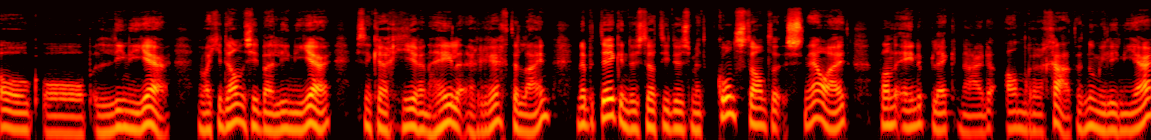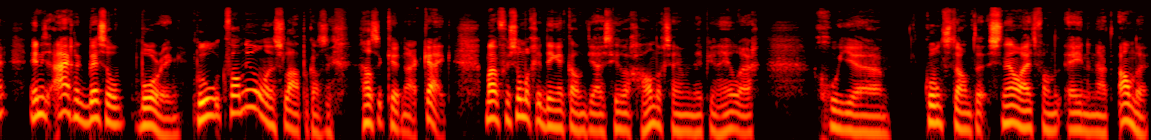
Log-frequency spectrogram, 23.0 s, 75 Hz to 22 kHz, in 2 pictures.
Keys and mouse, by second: 3.8 ctrl+shift+l, 6.1-6.5 drag, 10.9 space, 12.1-12.5 drag, 12.6 space, 17.3 space, 18.7-22.0 drag.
